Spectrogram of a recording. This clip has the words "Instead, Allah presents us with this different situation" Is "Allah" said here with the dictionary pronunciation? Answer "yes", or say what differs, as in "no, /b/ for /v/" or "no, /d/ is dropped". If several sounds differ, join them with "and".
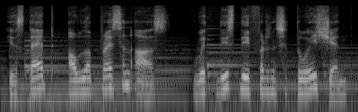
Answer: no, /w/ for /l/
